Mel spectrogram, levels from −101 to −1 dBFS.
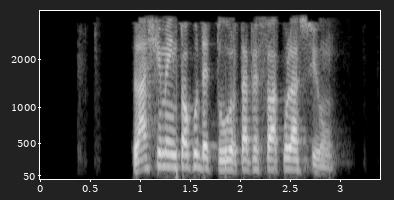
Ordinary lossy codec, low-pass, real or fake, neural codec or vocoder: MP3, 32 kbps; 3.6 kHz; real; none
